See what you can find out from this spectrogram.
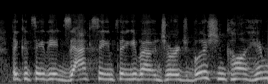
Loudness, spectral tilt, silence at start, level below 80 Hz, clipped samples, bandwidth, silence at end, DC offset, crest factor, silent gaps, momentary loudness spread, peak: -24 LUFS; -4.5 dB/octave; 0 s; -60 dBFS; under 0.1%; 11.5 kHz; 0 s; 0.2%; 14 dB; none; 2 LU; -10 dBFS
